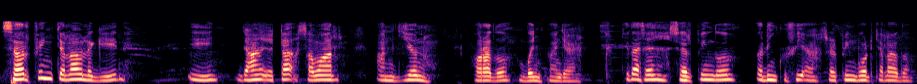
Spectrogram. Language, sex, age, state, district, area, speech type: Santali, male, 18-30, Jharkhand, East Singhbhum, rural, spontaneous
